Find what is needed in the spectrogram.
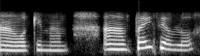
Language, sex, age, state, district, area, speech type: Tamil, female, 30-45, Tamil Nadu, Tiruvarur, rural, conversation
